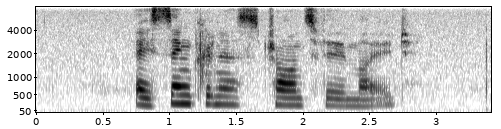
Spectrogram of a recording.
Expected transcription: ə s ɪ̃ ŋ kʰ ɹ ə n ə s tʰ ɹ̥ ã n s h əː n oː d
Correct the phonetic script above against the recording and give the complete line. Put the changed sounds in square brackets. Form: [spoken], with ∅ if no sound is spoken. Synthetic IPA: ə s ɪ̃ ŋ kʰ ɹ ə n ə s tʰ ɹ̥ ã n s [f] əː [m] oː d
